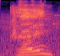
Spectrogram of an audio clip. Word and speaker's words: Crane: store no my name's crane crane crane rhymes with train and brain and sign and grain and rain and plane and the other kind of plane and and can i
